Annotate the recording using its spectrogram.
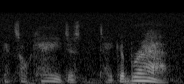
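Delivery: put-on soft, hushed reassurance to a panicked kid; calm him down gently; quiet, kind policeman easing a boy's panic; soothing cop voice. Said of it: "He's like".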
